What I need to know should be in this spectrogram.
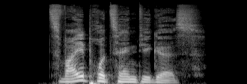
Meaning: strong/mixed nominative/accusative neuter singular of zweiprozentig
- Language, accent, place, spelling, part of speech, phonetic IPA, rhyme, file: German, Germany, Berlin, zweiprozentiges, adjective, [ˈt͡svaɪ̯pʁoˌt͡sɛntɪɡəs], -aɪ̯pʁot͡sɛntɪɡəs, De-zweiprozentiges.ogg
